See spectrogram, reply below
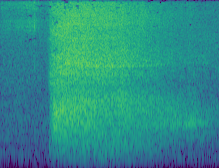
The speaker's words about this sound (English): Deep breath.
